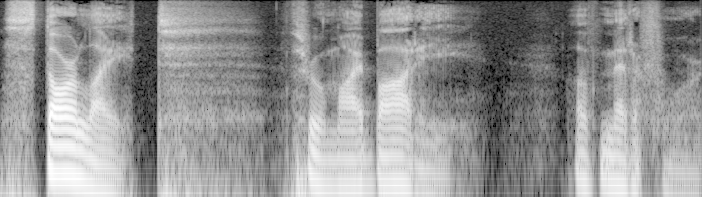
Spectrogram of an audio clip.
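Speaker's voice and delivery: slow, measured haiku reading with long pauses between poems; poetry reading. Acted. Poet reading her own haiku to listeners, slow and measured. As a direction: let each image land before the next.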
